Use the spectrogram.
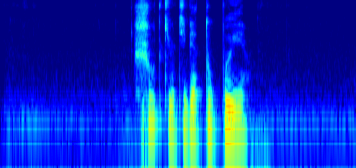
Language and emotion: Russian, angry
